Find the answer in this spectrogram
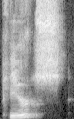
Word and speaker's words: Pirc: too as well like the perk pirc is pronounced Pierce yeah like I'm like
